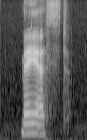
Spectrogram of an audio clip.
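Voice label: "mayest", American English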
